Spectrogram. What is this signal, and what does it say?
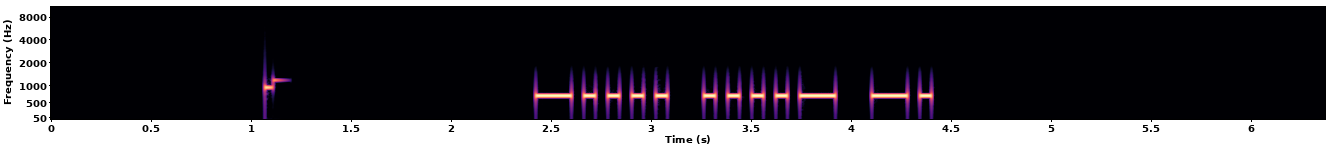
Morse code, heard as a keyed tone, about 20 wpm, 700 Hz. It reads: 64N
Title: All Cut Numbers - 3-Digit 20wpm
